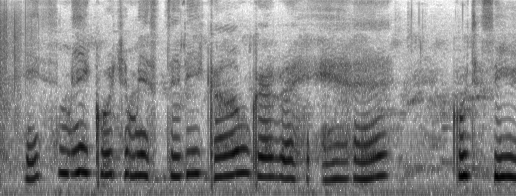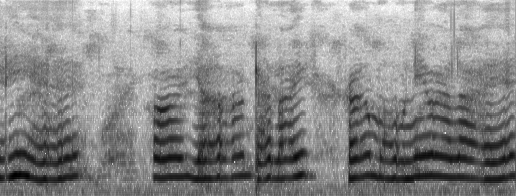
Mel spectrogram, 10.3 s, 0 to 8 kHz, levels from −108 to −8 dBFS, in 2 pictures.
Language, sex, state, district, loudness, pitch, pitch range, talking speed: Hindi, female, Bihar, Supaul, -17 LUFS, 295 Hz, 275-315 Hz, 100 wpm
